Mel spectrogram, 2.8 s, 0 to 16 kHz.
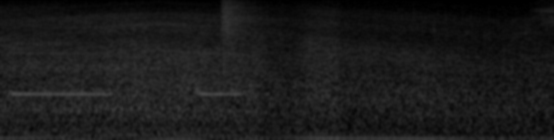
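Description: A truck's reversing alarm in the farming game Farming Simulator 25, repeated steady beeps over a low diesel engine rumble, fairly faint and unaccompanied by speech.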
